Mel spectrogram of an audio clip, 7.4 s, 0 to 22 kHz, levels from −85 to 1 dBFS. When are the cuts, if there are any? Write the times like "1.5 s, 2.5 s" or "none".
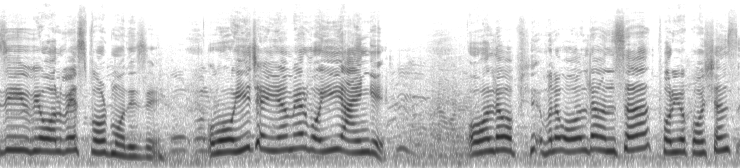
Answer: none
